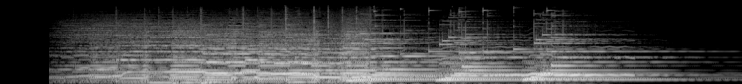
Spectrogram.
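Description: Closing theme music: a bright, chiming instrumental melody with bell-like, ringing tones and sustained notes, starting after a brief pause and playing fairly loudly with no voices.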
